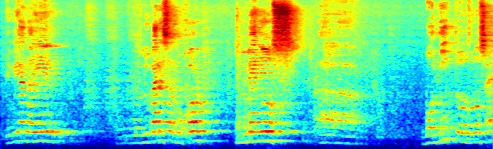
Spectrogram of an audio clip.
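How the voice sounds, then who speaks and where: A man's voice: sits high, a bit bright. A man preaching a sermon emphatically in a church, with rhetorical questions and frequent calls of amen. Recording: echoey hall, distant mic, faint noise.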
